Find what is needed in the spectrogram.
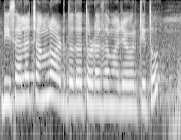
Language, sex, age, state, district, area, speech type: Marathi, female, 30-45, Maharashtra, Nagpur, urban, spontaneous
